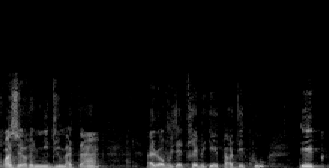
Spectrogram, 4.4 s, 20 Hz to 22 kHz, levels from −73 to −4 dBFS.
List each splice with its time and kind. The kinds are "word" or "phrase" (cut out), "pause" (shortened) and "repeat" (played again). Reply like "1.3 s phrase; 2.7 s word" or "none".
none

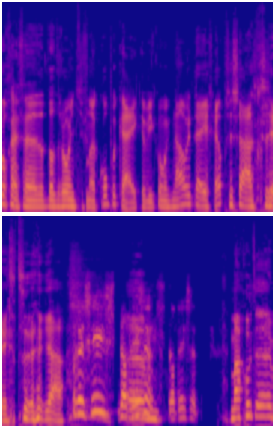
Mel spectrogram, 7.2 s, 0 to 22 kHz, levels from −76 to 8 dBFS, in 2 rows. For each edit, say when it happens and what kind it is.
1.1 s word

